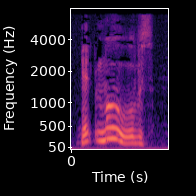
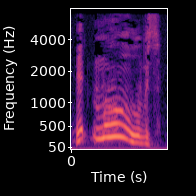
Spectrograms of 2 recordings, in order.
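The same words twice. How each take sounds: First: Higher-pitched, contained exclamation; first cry of dread, held back a little; awed alarm. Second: Much higher, intense exclamation; acted outburst leaping up in pitch; alarmed cry. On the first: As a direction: exclaim it with rising unease. Frightened cry after trembling breath. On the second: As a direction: cry it out in mounting dread. Same cry repeated, more intensely. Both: A narrator's reading.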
